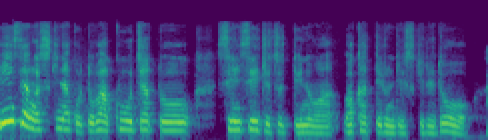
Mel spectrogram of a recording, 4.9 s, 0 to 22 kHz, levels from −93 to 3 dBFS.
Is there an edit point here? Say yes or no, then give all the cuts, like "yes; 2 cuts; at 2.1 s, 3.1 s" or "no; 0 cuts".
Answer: no; 0 cuts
